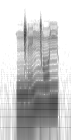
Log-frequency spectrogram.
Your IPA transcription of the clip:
ŋ͡ǁ ẽ ŋ͡ǀ ɔ ɲ

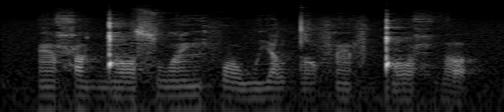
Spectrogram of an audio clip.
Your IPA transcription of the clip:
æ̃ ħ ʌ ŋ͡ǃ ə˞ sˤ w ĩ f ɔ w i l dˤ ɑ f æ̃ f ŋ͡ǃ ɔ ħ ðˤ ɪ

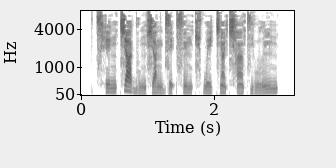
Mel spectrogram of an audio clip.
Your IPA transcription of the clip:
t͡sʰ e˧ ŋ t͡ɕ a˥˧ ɡ u˨˩ ŋ ɕ a˧ ŋ d͡z e˦ ʔ s ẽ˦ m t͡ɕʰ w e˥˧ t͡ɕ ã˥˧ t͡ɕʰ ã˧ t͡s j u˧ l ĩ˦ m

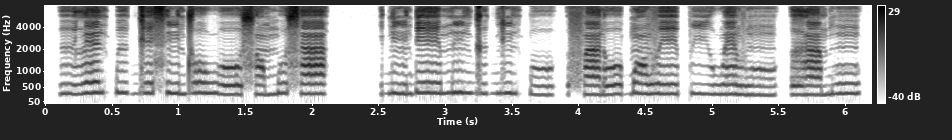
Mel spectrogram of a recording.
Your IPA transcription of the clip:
ɨ˨ l ɛ̃˦ k͡p ɨ˧ ɡ e˦ s ĩ˧ d o˦ w oː˨ s ɔ̃˨ m u˦ s ã˦ | ɗ ĩ˨ ɗ eː˦ m ĩ˦ ɡ ɨ˨˦ ɡ ĩ˦˨ k͡p u˨ | f ã˨ ɾ oː˧ ɓ ɔ̃˦ v eː˦ p iː˦˨ w ɛ̃˦ v ũ˨ | ɣ ã˨˦ b ũ˦

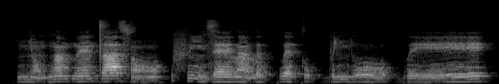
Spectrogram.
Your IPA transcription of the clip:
ɲ ɔ̃˨ ɡʷ ã˦ b ɛ̃˦ t a˦ s ɔ̃˨ | f ĩ˦˨ z ɛ˧ l ã˧ l ə˦˨ p kʷ ɛ˦ k o˨ p b ə˦ ɲ o˧ | ɡʷ eː˨˦

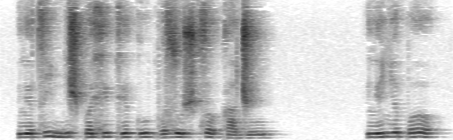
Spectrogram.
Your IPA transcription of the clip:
lʲ ə˨ t͡s i˧˥˧ m i˨˥ ʃ p ə˨˥ xʲ ɘ˧˥˧ kʲ ə˧˥˧ k u˧˥˧ b ɤ˨˥ z u˦˨ ʃ t͡s ɤ˦˨ k a˨ d͡ʒ u˨ | lʲ ɘ˨˥ ʎ ɘ˦˥ p ɤ˧˥˧

